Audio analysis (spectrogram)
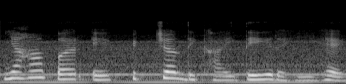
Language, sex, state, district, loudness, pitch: Hindi, male, Madhya Pradesh, Katni, -17 LUFS, 225 Hz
